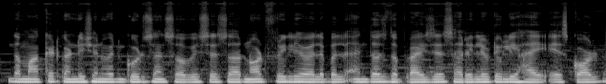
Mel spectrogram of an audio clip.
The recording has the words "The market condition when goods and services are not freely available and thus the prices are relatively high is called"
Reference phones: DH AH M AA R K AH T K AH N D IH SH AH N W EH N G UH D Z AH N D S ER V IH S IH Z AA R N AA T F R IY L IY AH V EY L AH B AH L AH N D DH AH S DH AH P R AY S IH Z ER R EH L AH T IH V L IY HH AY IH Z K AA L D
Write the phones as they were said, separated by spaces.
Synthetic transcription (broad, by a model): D AH M AA R K AH T K AH N D IH SH AH N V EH N G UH D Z AH N D S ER V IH S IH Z AA R N AA T F R IY L IY AH V EY L AH B AH L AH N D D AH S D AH P R AY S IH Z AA R EH L AH T IH V L IY HH AY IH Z K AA L D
